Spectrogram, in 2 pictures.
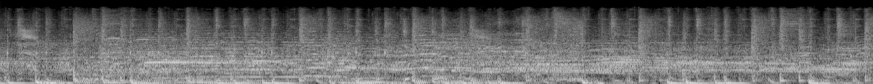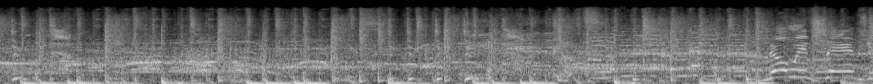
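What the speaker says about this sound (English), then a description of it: "Listen to this crowd rock." A large arena crowd roars and cheers as three young athletes take a victory lap at a kids' sports competition, a dense, loud, continuous wall of noise with a voice talking over it.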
